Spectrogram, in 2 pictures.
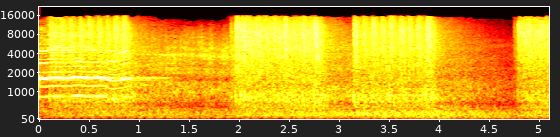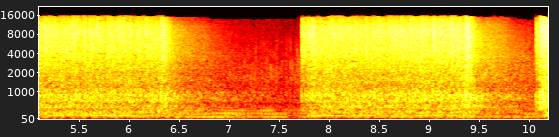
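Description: Film soundtrack: a high, wailing voice fades out about a second in. It is followed by a dense, crackling rush of noise in several stretches, each broken off abruptly, over a low sustained drone.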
